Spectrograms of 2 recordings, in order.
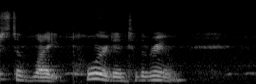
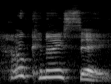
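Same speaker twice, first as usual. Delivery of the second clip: put-on high, brusque old lady voice; dismissive old woman; 9 semitones higher, 4 dB louder than usual. Befana brushing off the kings, high curt old woman. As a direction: brush him off like a cranky crone.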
